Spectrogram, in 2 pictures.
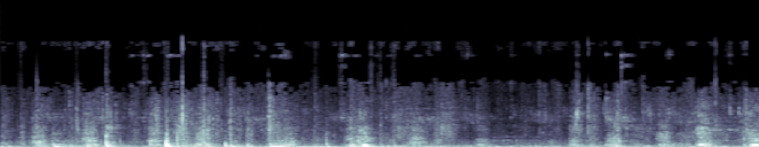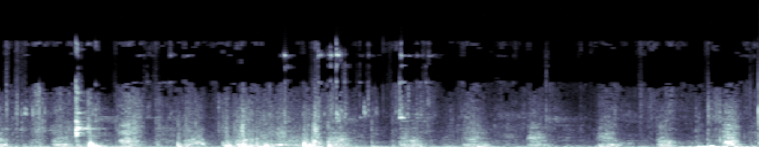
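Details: Female Giant Schnauzer panting, a fast irregular run of breathy huffs with scattered louder bursts, some sharper clicks and rustling over the ten seconds.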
